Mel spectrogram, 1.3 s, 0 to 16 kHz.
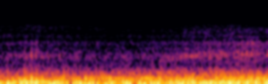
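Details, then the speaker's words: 2007 Harley-Davidson Night Train V-twin after fixing holed in-tank fuel line and under-pressure fuel pump, riding with tank near a quarter full: deep, even loping rumble, no misses or ticks; healthy and smooth. "Sounds like we got her fixed. Feels good, man. I think we got her fixed."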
